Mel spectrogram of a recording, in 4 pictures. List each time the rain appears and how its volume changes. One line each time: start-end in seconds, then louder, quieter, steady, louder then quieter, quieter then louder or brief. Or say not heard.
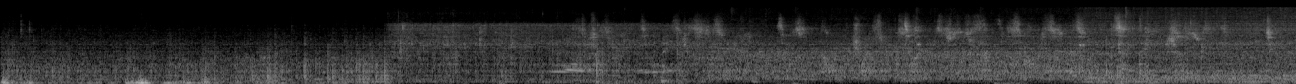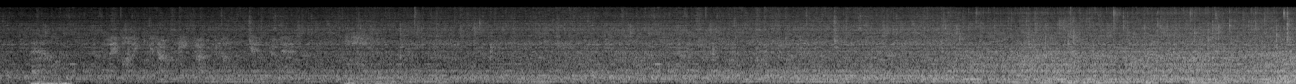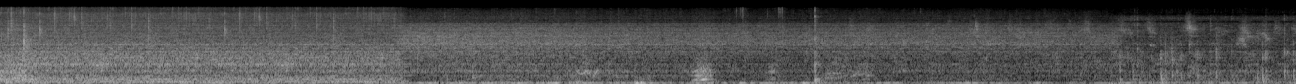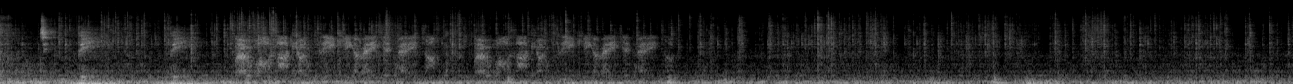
0.0-51.7 louder then quieter.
